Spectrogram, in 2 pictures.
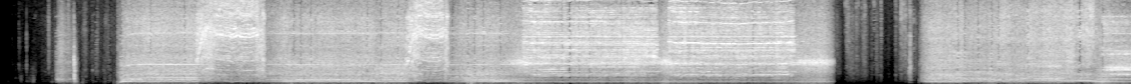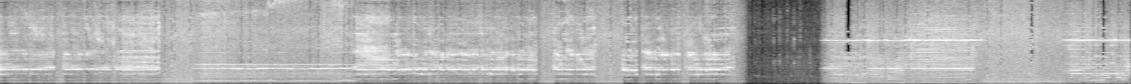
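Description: Woodworking power tools cutting plywood in a run of short clips: a band saw and a router table, each running with a steady motor hum that shifts in pitch from one clip to the next. The sound drops out briefly twice, about ten seconds in and again near the end.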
